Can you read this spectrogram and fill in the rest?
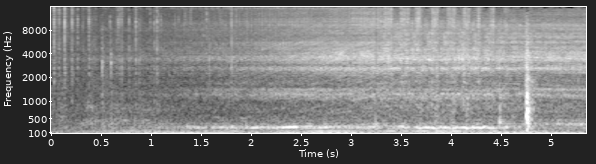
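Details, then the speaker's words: Brushed DC electric motor brought back to life: a steady low whir with an uneven, wavering note and a couple of sharp knocks. It runs roughly; the brushes are getting cooked and may be welding to the brass commutator. "not the happiest thing in the world but it actually does work that's pretty cool"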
